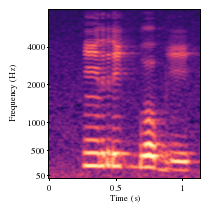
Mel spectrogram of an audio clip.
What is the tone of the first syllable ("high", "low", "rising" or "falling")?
high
